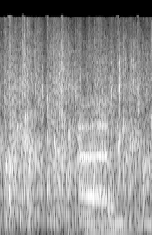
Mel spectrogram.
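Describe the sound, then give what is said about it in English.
An audience bursts into loud, sustained applause, a dense steady patter of many hands clapping, with a voice briefly audible through the noise partway through. “Yes, give them a round of applause.”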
